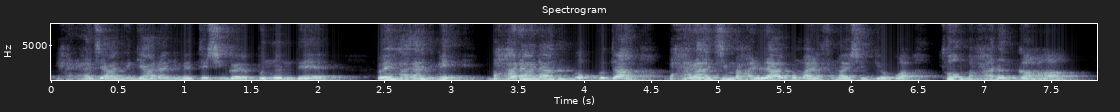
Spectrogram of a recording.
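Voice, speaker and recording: A middle-aged male pastor preaches with a high, lively, swooping voice. His tone is mellow rather than bright, emphatic and passionate, with hushed quoted asides. The sound rings through a roomy church sanctuary. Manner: emphatic, swings between rising passion and hushed quoting. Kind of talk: sermon. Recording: echoey church hall.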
